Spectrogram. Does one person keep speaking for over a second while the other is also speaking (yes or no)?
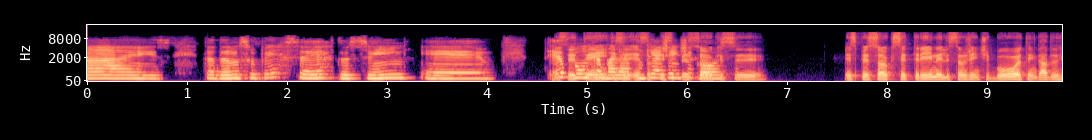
yes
